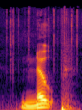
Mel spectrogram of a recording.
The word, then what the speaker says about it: Gnope: I was playing a rock gnome named Nope, or Gnope. I'm guessing the G is silent, like in gnome.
